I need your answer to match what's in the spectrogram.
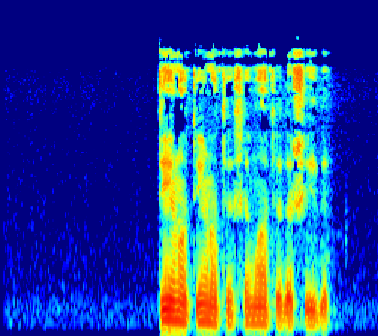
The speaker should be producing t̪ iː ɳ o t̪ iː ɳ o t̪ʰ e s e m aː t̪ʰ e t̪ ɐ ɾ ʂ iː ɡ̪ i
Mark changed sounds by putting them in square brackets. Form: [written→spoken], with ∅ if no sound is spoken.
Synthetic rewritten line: t̪ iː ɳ o t̪ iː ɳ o t̪ʰ e s e m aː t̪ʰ e [t̪→d̪] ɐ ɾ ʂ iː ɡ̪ [i→e]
